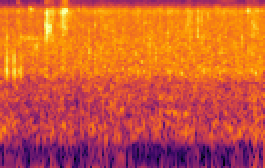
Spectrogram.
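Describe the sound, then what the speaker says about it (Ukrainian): A river flows through an autumn beech forest in the Carpathian mountains, giving a steady, unbroken rush of water that holds at an even level throughout with no voices. "Річка попереду."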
